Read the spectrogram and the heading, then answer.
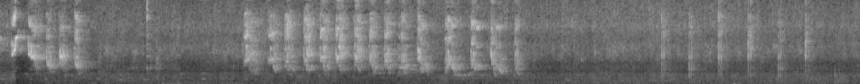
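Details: Black-winged myna song: after a few opening notes, a rapid run of harsh rasping chatter about three per second, then sparser sharp calls near the end, with a soft steady background hum.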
